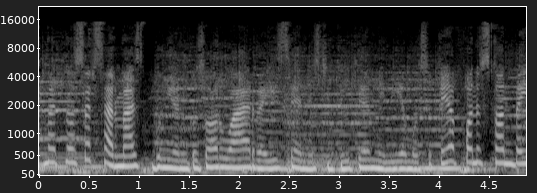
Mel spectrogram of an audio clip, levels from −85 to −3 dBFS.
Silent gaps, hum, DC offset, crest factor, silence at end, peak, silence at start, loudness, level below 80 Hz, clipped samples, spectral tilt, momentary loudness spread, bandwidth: none; none; under 0.1%; 14 dB; 0 s; -12 dBFS; 0 s; -27 LUFS; -66 dBFS; under 0.1%; -6 dB/octave; 4 LU; 15.5 kHz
